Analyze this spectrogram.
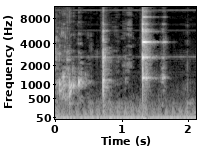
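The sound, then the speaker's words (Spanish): Glass clinks as a drink is poured into a wine glass for a refill, with a faint liquid sound at first and then two bright, brief clinks, the second louder. “¿Puede servirme otra copa?”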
